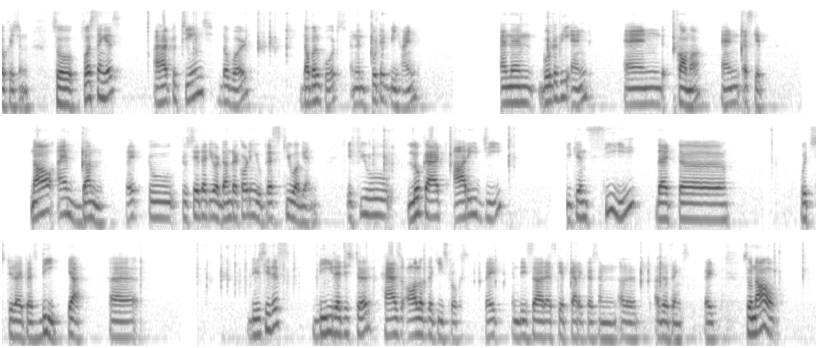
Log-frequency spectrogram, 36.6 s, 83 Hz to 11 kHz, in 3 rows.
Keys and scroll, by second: 2.6-5.4 typing, 4.5 Escape, 8.1 shift+a, 9.9 ', 11.0 Escape, 13.3 q, 17.6-20.2 typing, 27.2 ctrl+j, 27.6 Escape, 27.8-34.6 typing, 35.9 Return, 36.3 Return.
